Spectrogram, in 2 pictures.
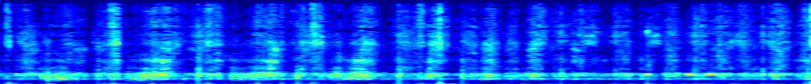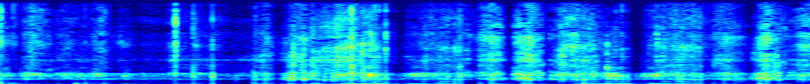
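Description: Fingertips of both hands tap and scratch the front of a black, palm-sized, hollow plastic Tascam portable recorder. A dense run of quick, dull low thuds mixes with a steady scratchy rasp, with a few louder knocks near the end.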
